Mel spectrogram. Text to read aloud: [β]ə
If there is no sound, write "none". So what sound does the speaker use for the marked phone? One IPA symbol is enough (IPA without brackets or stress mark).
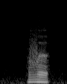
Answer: β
